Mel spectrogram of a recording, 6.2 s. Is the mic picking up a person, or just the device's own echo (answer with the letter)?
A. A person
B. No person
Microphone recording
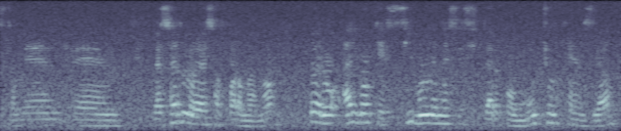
B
